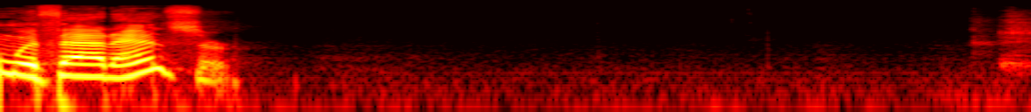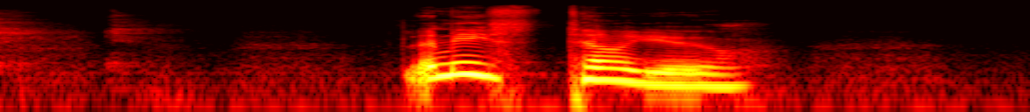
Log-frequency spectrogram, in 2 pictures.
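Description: A middle-aged man speaks calmly into a headset microphone, in short phrases with pauses.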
